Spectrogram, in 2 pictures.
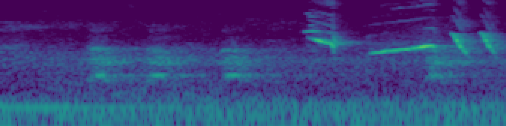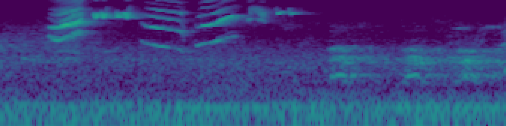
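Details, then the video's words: A common blackbird sings from the top of a plum tree, giving a mellow rising whistle and short warbled notes, then a burst of high thin twittering, over a steady low background hum. "Song of Songs"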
